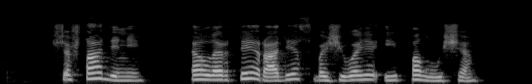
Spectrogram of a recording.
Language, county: Lithuanian, Marijampolė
